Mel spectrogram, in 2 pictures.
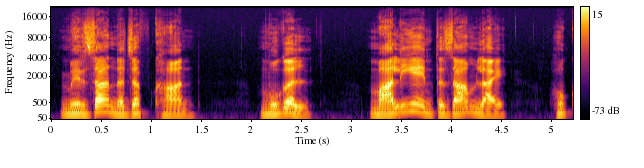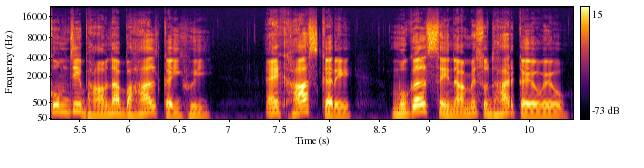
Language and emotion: Sindhi, neutral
